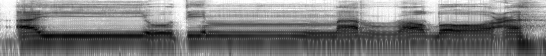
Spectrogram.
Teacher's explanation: maka cara bacanya diunahkan jadi suaranya kita tahan kita panjangkan sejenak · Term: gunah musyaddadah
